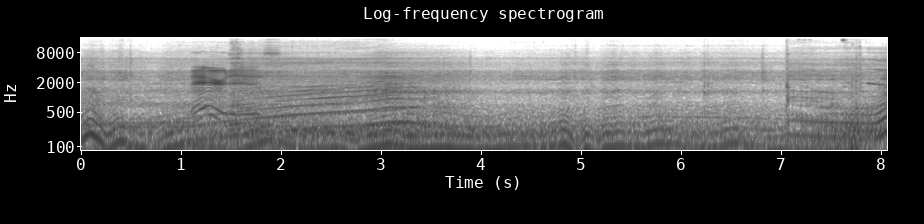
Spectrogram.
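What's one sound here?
A sport bike engine revs up and down.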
